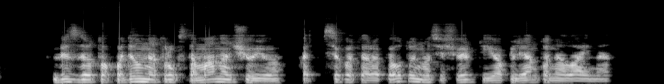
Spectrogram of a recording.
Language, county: Lithuanian, Šiauliai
